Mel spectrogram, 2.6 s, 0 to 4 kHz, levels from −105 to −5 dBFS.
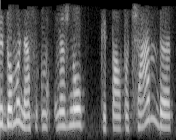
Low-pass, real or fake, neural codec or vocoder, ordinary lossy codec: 3.6 kHz; real; none; MP3, 32 kbps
